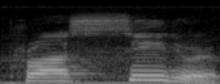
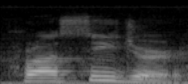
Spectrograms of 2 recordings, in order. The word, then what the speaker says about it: procedure: 그럼 1번 보면은 procedure 강세가 여기에 있다. procedure 해서 여기 진행 발전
